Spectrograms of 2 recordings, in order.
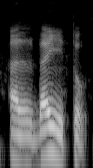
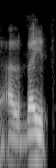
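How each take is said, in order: First: The word ends with a final u vowel. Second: The word ends on t without a vowel. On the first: This is the full standard reading. "tu-nya itu kita munculkan" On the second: This is an acceptable conversational reading. "nggak apa-apa dalam percakapan"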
